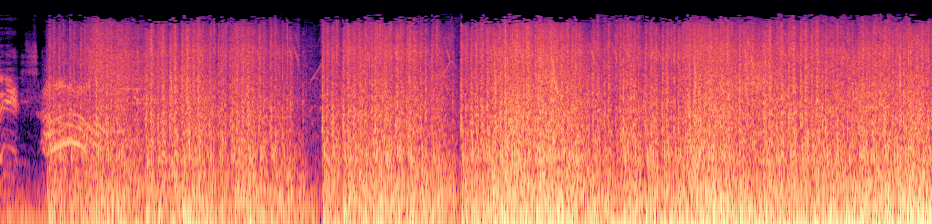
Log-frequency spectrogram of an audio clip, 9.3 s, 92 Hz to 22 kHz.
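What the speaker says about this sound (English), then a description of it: "These special artillery attacks can be used against tough targets like this enemy planetary fortress." Thor artillery fire in the StarCraft 2 real-time strategy game against an enemy planetary fortress: loud, dense bursts of booming gunfire and explosions rolling continuously, with a brief gap early on.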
